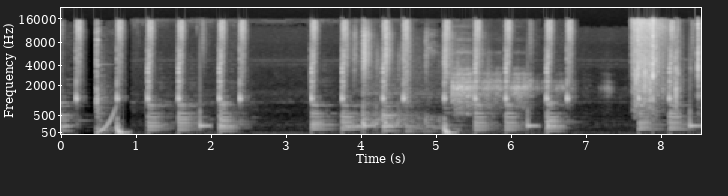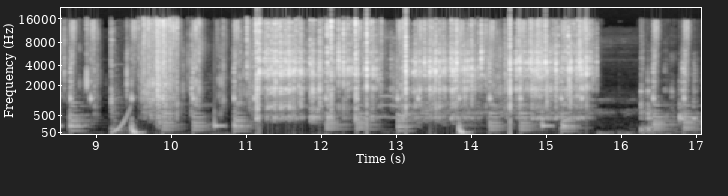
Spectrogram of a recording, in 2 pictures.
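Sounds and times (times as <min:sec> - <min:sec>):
background music with steady beat: 0:00.0 - 0:02.5, 0:03.3 - 0:06.9
chocolate balls rattling into plastic bowl: 0:07.6 - 0:15.7.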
